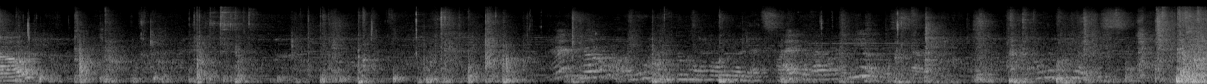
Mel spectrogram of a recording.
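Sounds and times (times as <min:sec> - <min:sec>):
horse hooves clopping on concrete: 0:00.3 - 0:12.0.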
